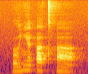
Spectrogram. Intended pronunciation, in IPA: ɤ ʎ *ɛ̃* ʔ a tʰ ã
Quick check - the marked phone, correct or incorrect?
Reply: correct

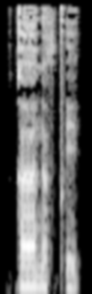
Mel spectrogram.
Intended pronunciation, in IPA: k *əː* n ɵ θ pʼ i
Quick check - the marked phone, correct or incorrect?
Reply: correct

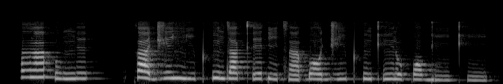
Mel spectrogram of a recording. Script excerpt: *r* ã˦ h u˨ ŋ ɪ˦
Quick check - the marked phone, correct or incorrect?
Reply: incorrect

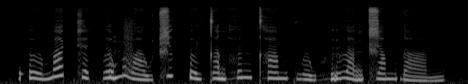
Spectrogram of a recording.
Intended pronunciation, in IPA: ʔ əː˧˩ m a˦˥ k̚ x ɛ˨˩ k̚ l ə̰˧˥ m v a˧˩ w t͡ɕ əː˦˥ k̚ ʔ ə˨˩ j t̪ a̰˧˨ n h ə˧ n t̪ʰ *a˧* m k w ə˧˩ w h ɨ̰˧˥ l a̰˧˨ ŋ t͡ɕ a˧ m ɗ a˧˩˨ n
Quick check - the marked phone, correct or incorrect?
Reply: correct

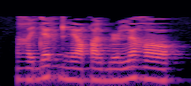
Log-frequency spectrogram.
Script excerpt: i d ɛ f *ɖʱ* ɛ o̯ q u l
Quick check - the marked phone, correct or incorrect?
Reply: correct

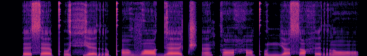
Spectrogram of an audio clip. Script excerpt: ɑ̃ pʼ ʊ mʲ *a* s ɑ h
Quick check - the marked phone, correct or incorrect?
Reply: incorrect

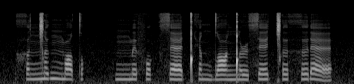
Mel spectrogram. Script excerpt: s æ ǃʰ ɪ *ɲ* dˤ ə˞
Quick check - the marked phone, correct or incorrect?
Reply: incorrect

